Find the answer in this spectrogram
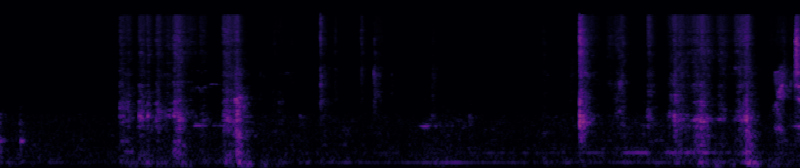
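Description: Paper scraps rustling and sliding on a tabletop as they are handled and arranged, in short scattered spells with quiet stretches between.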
